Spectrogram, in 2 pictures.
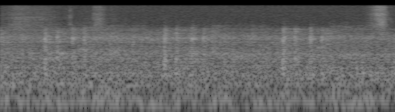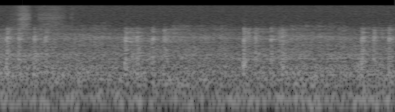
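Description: Freight train of tank cars rolling slowly past: a steady rumble with clusters of clicks about every second as the wheels cross rail joints.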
